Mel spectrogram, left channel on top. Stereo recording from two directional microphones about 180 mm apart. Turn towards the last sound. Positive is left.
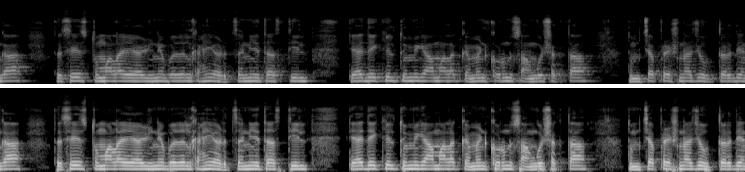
turn(degrees=-40)  # may be behind; listen again after turning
